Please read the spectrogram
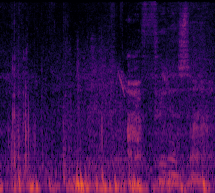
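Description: Belgian shepherd puppy eating dry kibble from a bowl: irregular crunching and chewing, with small clicks of food against the bowl.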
